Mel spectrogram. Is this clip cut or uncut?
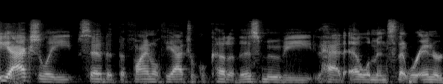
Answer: uncut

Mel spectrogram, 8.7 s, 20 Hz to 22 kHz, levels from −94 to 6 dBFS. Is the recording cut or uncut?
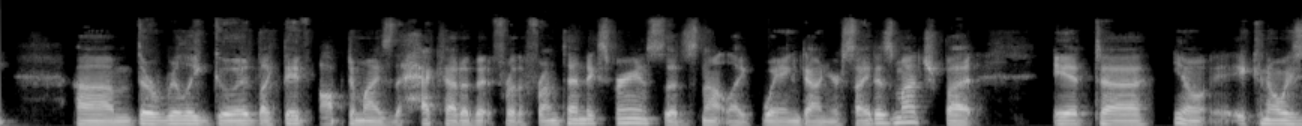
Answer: uncut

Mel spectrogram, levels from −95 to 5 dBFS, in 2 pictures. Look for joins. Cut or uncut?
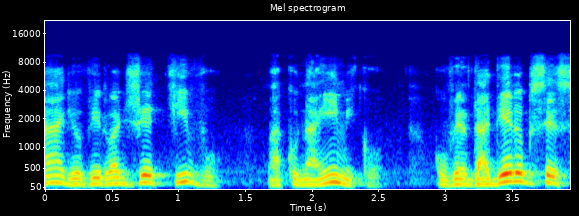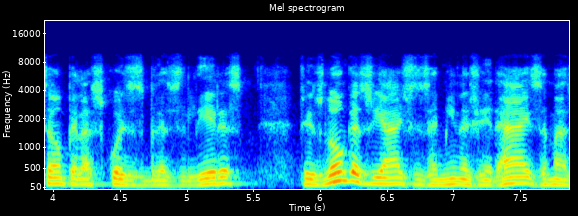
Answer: cut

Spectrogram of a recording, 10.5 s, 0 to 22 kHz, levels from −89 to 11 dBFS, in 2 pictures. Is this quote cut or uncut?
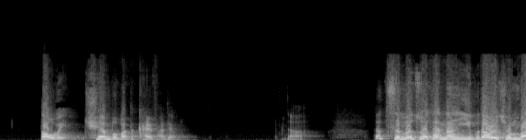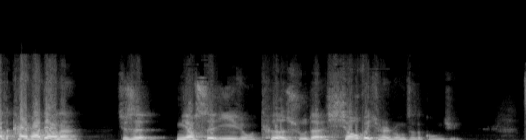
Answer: uncut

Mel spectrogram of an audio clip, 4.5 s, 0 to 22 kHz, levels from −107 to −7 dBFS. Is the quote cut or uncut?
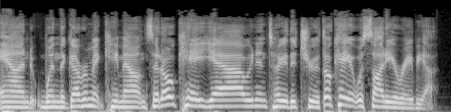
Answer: uncut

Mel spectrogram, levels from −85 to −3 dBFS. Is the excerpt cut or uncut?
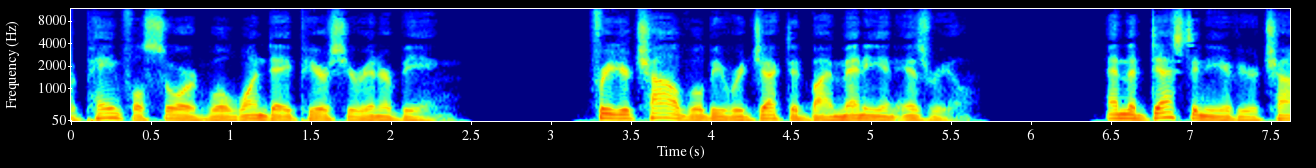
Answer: uncut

